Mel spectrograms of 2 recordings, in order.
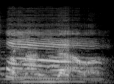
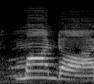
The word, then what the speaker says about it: mandala: This is Zachary did a Mandela. Mandala. Not Mandela, because that's a South African president. That's not it. That is Mandela. Mandala, actually.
